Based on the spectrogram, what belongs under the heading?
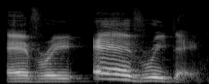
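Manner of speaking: every day said clearly, stress on every; repeat after me. Shown as a demonstration. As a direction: model every day for learners. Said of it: "Vous dites". (every day articulé pour la classe)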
